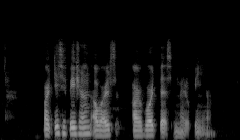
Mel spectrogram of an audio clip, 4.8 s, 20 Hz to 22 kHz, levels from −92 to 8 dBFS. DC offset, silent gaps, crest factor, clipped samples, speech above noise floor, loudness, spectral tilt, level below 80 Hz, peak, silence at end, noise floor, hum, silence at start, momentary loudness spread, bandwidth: under 0.1%; none; 20 dB; under 0.1%; 48 dB; -37 LUFS; -5.5 dB/octave; -78 dBFS; -18 dBFS; 0.55 s; -85 dBFS; none; 0.9 s; 15 LU; 8 kHz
